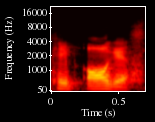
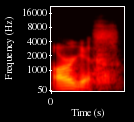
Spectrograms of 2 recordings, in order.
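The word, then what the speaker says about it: Cape Argus: uh this is pronounced cap August like the month August not Argus but August in a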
